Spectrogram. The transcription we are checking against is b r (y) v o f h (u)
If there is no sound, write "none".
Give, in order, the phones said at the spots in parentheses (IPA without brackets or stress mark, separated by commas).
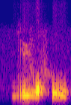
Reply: y, u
